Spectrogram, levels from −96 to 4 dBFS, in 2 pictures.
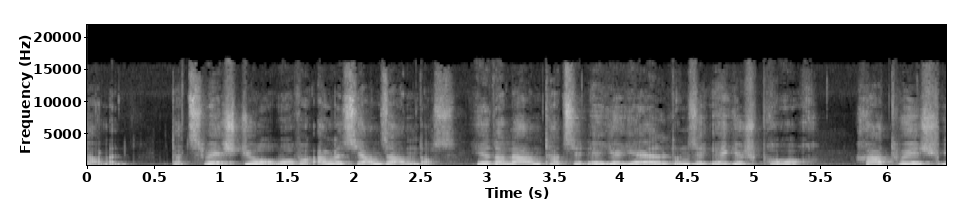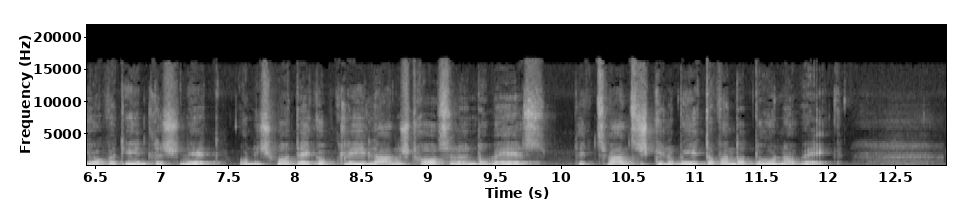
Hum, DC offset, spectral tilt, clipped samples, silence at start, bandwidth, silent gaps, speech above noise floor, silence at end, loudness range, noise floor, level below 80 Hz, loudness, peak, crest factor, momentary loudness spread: none; under 0.1%; -5 dB/octave; under 0.1%; 0 s; 17 kHz; none; 24 dB; 0.15 s; 2 LU; -45 dBFS; -52 dBFS; -21 LUFS; -6 dBFS; 16 dB; 8 LU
